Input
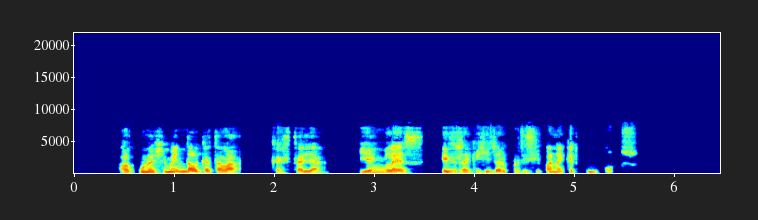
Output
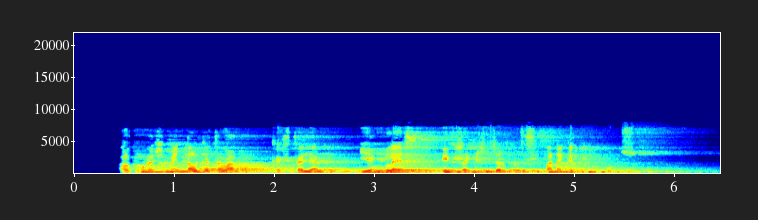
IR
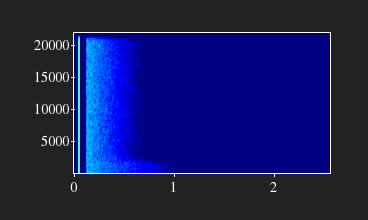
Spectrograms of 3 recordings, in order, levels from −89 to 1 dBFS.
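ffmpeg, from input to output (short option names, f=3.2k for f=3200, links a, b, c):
-filter_complex "[0:a]acrossover=split=560[a][b];[a]dynaudnorm=f=220:g=13:m=10.5dB[c];[c][b]amix=inputs=2:normalize=0[d];[1:a]atrim=start_sample=2205,asetrate=34398,aresample=44100[e];[d][e]afir=irnorm=-1:irlink=0,volume=-1.5dB"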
